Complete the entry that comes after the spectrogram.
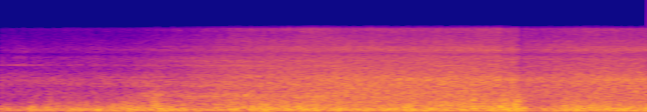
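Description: Kintetsu limited express electric train approaching and passing close by, its rolling noise swelling from about half a second in and staying loud as the cars go by, with wind buffeting the microphone.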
